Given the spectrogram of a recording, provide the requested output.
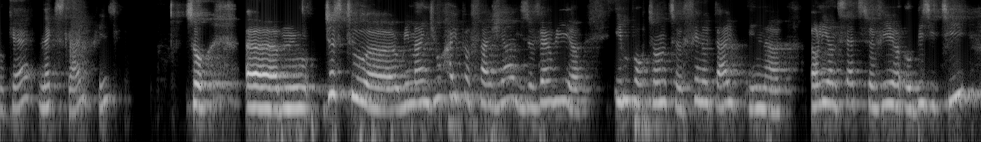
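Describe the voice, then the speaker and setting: A woman with a French accent, high pitch, dark, mellow tone, and fairly slow pace, with audible room echo. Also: ordinary pitch variation. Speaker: physician and researcher. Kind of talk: conference presentation. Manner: halting, many fillers.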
